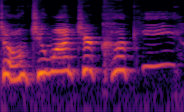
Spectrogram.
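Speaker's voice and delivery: very high, piping, coaxing voice. Reading a woman's line to the narrator in a story, high-pitched voice. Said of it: "the woman asked in a high-pitched voice".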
